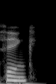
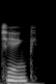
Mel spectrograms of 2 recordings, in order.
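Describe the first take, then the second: First: The word begins with a th sound. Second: The word begins with a plain t sound.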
